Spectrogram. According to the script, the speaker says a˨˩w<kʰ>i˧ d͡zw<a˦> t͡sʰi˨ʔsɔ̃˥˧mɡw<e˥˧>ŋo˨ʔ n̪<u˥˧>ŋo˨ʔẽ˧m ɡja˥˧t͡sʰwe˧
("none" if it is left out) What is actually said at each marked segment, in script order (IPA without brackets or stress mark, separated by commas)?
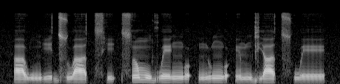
ŋ, a˨˩, e˧, u˥˧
